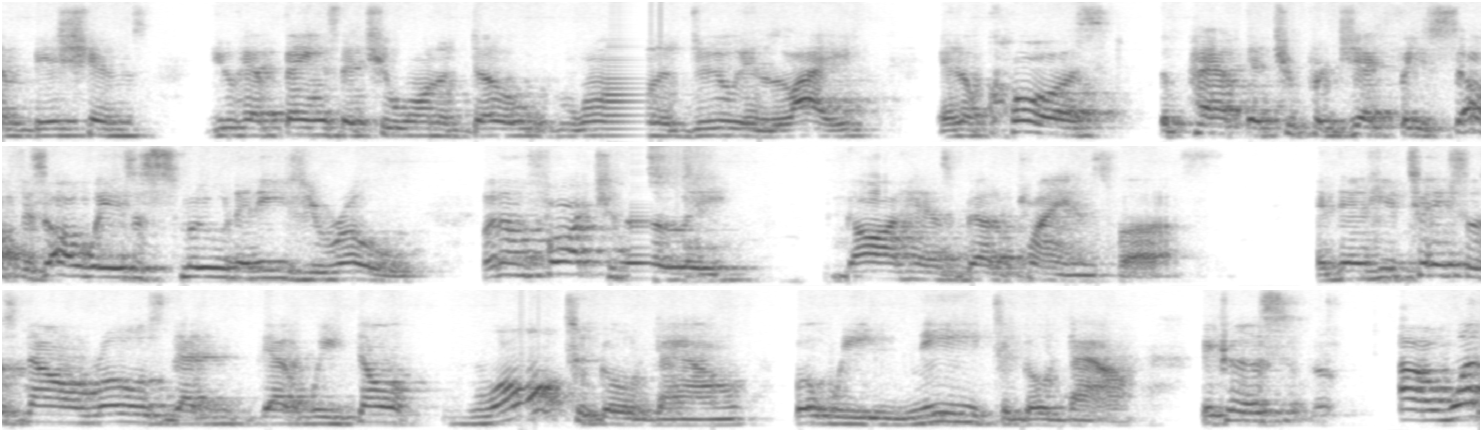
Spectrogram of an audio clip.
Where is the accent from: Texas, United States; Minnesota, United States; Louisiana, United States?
Louisiana, United States; New Orleans; I am from New Orleans, Louisiana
